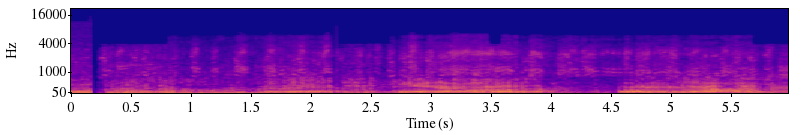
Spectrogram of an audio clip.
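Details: Male lions battling for a lioness, giving deep rumbling roars and growls, low and rough, swelling in uneven waves with a sudden loud surge near the end.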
